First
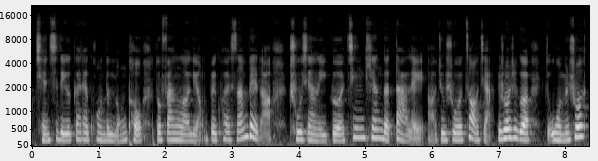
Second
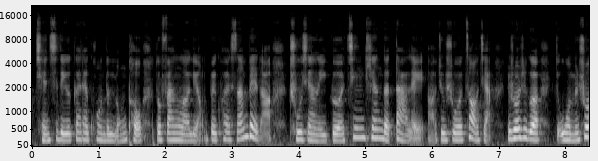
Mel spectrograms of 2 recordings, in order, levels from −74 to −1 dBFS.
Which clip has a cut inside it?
first; 1 cut; at 6.9 s

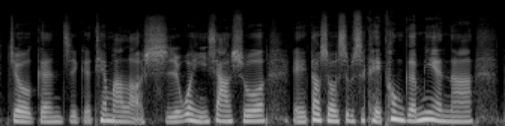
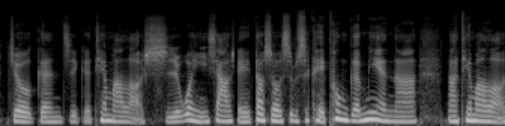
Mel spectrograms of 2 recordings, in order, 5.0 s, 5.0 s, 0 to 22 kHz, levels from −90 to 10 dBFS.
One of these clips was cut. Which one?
second; 1 cut; at 2.3 s

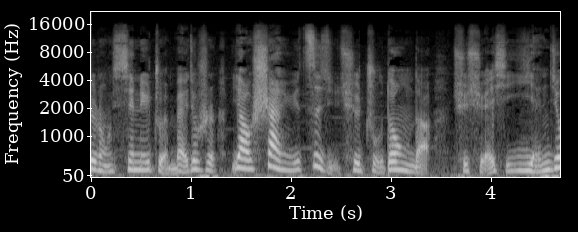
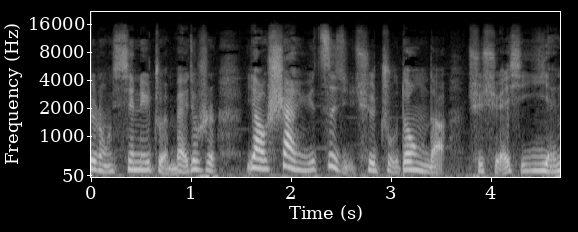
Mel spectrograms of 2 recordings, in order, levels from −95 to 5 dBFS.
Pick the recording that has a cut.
first; 1 cut; at 1.3 s

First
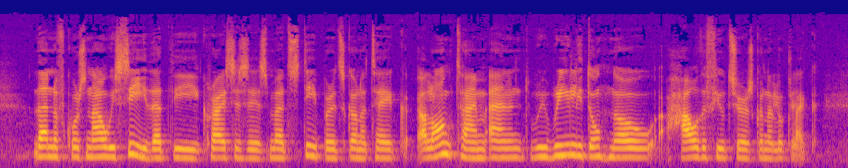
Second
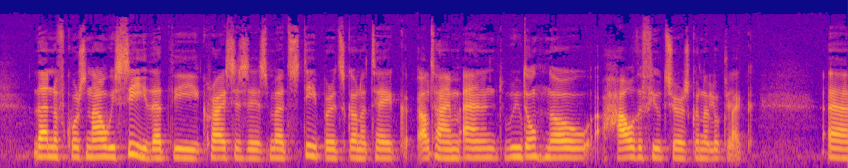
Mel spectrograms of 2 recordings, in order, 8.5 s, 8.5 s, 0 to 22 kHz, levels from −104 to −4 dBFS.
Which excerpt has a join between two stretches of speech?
second; 2 cuts; at 4.3 s, 5.2 s

